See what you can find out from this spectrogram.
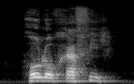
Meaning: holography
- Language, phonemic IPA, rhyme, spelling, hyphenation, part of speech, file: Dutch, /ˌɦoː.loː.ɣraːˈfi/, -i, holografie, ho‧lo‧gra‧fie, noun, Nl-holografie.ogg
